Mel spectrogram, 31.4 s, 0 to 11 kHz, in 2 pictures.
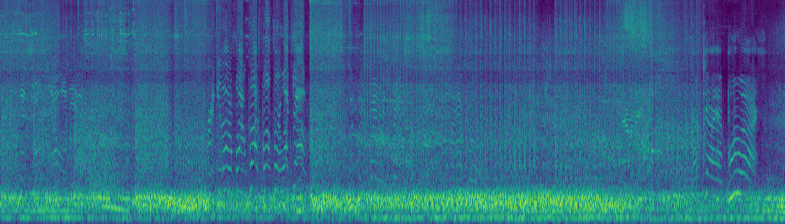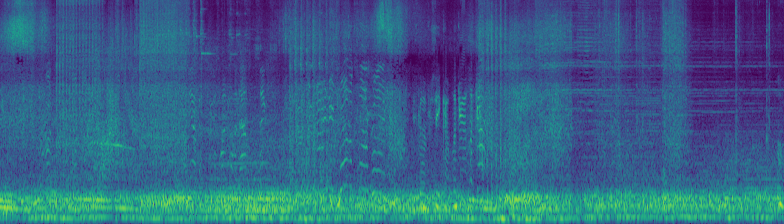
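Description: Film battle soundtrack: bursts of heavy machine-gun fire from a B-17's waist guns over the steady drone of the bomber's piston engines, with fighter planes sweeping past in pitch-gliding whines, once about four seconds in and again near the middle, and shouting voices mixed in.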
